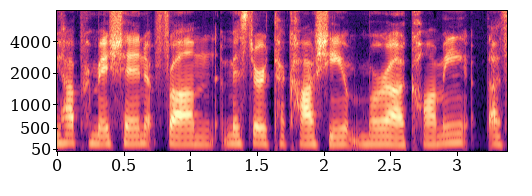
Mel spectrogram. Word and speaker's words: Murakami: Takashi Murakami?" That's how you pronounce it.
